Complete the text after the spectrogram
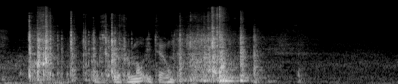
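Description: Metal tools clatter in a drawer.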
